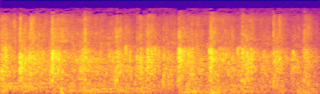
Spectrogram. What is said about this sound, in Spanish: quiero pedir un aplauso para ellos, hermano, un aplauso fuerte.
